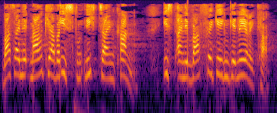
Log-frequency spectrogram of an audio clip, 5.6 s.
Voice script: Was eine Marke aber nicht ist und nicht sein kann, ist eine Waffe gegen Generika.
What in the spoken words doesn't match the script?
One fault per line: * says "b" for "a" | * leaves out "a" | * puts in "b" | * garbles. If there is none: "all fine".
* leaves out "nicht"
